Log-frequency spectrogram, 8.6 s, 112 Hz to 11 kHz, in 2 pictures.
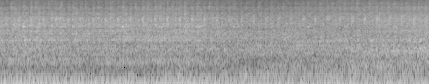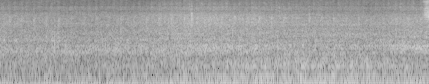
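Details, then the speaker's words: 1953 Ford F-100 barn-find flathead V8 with downturned exhaust, idling cold on choke; deep, even, low burbling exhaust at steady idle with no knocks or misses, healthy normal idle. "Nice healthy sounding flathead V8. And it was a little cold. I pulled the choke."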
